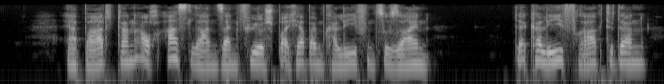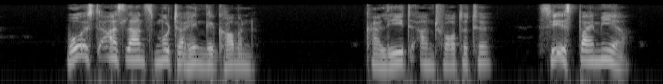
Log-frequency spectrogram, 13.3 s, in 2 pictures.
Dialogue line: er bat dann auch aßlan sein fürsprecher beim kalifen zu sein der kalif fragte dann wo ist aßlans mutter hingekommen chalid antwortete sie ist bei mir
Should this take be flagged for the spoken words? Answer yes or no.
no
